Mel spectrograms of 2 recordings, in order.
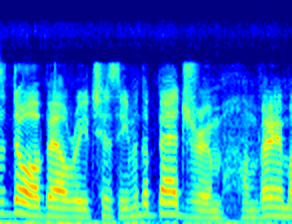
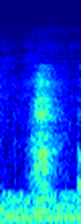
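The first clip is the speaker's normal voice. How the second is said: sharp gasp; 14 dB quieter than usual. Real, not acted. Reacting to chat news.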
